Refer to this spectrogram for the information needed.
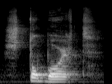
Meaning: stop sign
- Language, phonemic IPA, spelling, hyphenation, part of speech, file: Dutch, /ˈstɔp.bɔrt/, stopbord, stop‧bord, noun, Nl-stopbord.ogg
